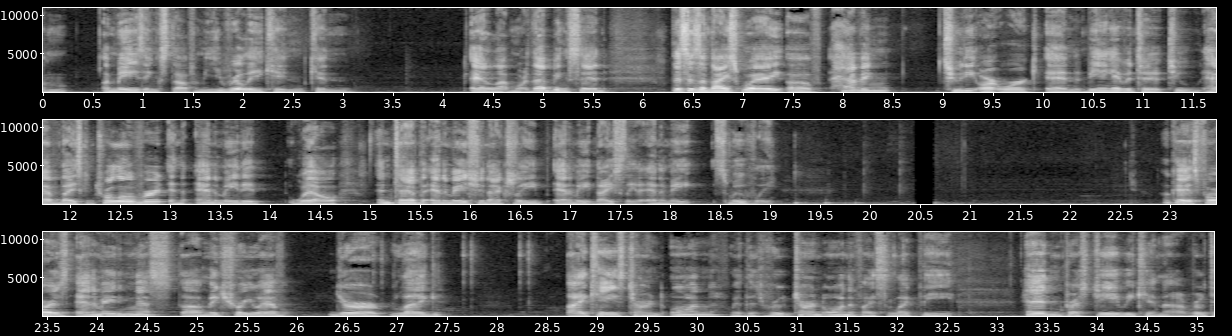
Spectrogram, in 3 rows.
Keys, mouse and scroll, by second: 20.5 Insert, 24.9 scroll down 3, 26.7 click, 26.9 click, 27.6 click, 27.7 click, 28.2 click, 28.7 click, 28.8 click, 31.9 click, 32.1 click, 33.1 g.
